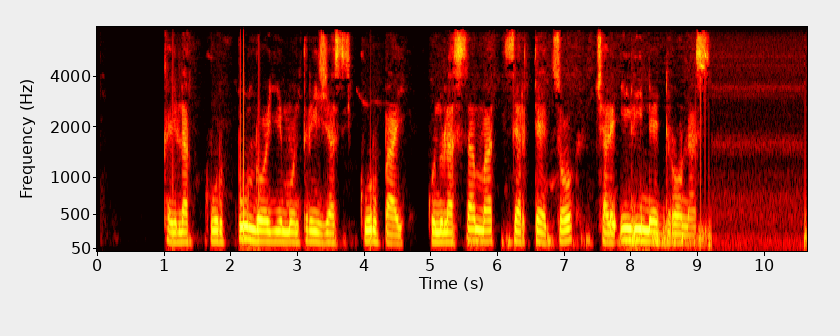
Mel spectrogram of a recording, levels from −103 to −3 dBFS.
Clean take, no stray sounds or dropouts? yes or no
yes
